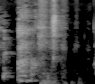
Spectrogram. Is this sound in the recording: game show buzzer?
no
